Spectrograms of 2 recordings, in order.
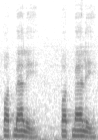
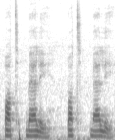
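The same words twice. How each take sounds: First: "pot belly" run together as one quick word; quick reading. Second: Said in the usual way. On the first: Shown as a demonstration. Teacher shows learners the fast way, quick joined-up "pot belly". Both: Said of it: "Cách đọc nhanh".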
